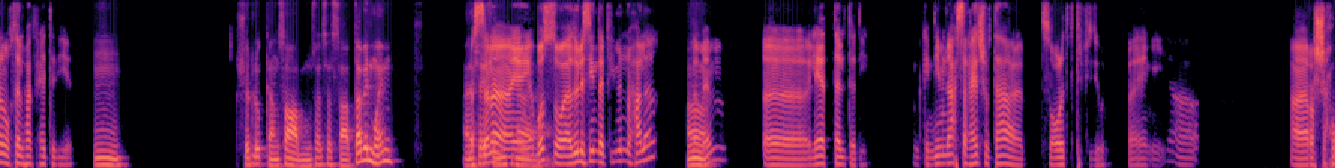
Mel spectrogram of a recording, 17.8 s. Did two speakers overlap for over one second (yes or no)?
yes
